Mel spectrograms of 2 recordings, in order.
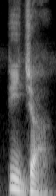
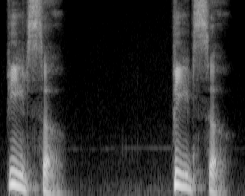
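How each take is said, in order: First: पिज़्ज़ा as "pi-jaa", with a j sound; common mispronunciation. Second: पिज़्ज़ा as "peet-sa", with a t sound; correct pronunciation. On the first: Teacher showing a common mistake, mispronounced with J. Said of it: "और जो गलत उच्चारण है". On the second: Teacher modelling the word, correct pronunciation with TS. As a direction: say पिज़्ज़ा with ts in the middle. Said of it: "जबकि इसका सही उच्चारण जो है". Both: Shown as a demonstration.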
